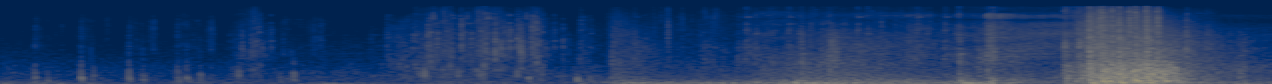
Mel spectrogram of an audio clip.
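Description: Gunfire in a Counter-Strike match on the map Train, opening as scattered sharp shots that build into denser bursts, swelling to a loud rapid volley near the end, with no talk.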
